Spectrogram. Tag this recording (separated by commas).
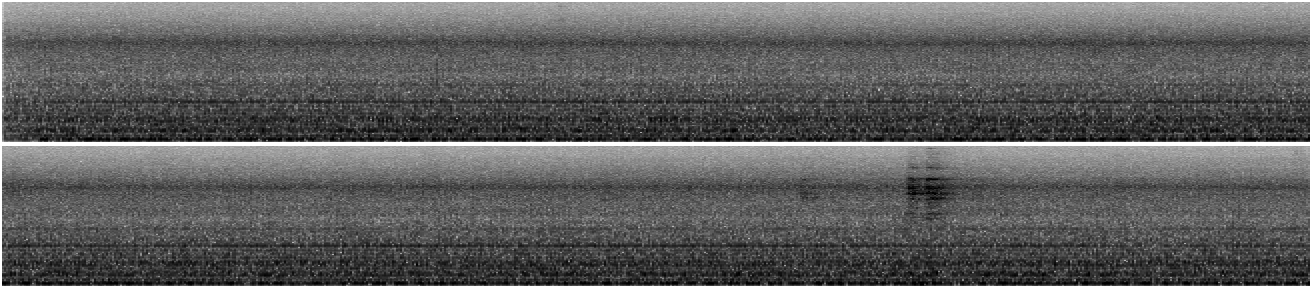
Mechanisms, Mechanical fan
